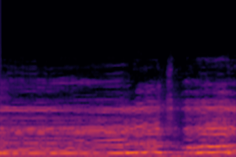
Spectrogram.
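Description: Sevdalinka singing: one voice holds a long note, then slides up about halfway through into a wavering, ornamented turn.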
